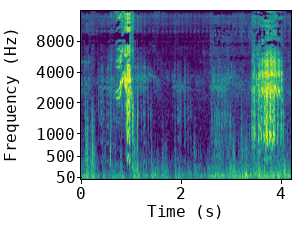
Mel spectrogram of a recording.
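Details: Gentoo Penguin at a colony on Pebble Island, Falklands, in 2024, where most birds are chicks; two short, harsh, broadband braying bursts, one near the start and a louder, longer one at the end, over a steady low rumble.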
